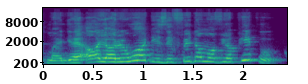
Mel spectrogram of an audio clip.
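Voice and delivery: normal talking voice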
